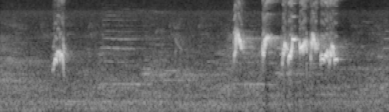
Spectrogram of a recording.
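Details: Caged red-whiskered bulbul singing: a single short note, then after a pause a quick phrase of about six bright, clear whistled notes, some slurred, over faint steady background hiss.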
